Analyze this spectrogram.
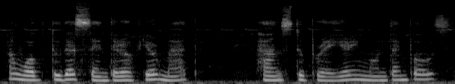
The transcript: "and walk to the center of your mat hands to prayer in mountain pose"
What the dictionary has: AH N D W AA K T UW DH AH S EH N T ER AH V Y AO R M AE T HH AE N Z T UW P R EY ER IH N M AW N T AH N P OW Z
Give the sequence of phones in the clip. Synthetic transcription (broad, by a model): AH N W AA K T UW DH AH S EH N T ER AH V Y AO R M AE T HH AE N S T UW P R EY ER IH N M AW N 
